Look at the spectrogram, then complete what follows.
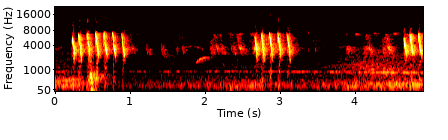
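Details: Bar-winged prinia ngebren song, a style used to make other prinias reply: three short high rattling bursts of five or six rapid clicks each, separated by quiet gaps of about two seconds.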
